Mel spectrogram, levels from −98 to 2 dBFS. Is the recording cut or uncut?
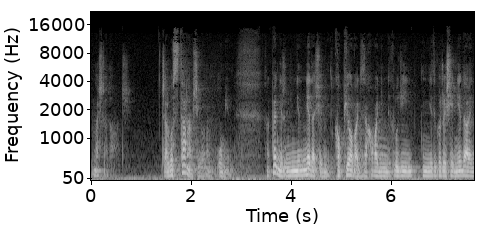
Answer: uncut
